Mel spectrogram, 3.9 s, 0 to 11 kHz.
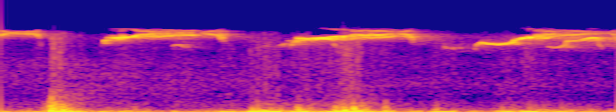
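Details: Hays bald eagles gathering for dinner, June 22, 2023: three drawn-out high whistled calls, each wavering and slightly falling, separated by pauses, with low thuds and rustling underneath.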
